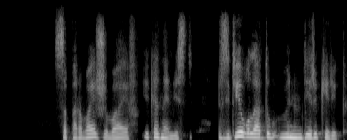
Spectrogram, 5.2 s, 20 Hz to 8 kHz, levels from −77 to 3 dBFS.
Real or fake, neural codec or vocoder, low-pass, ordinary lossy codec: fake; codec, 16 kHz, 0.8 kbps, ZipCodec; none; none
